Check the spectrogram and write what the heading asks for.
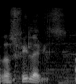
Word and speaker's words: Los Feliz: pero ¿sabes cómo lo ya pronuncian? Los Filex. Ah, bueno, ya. O algo así.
